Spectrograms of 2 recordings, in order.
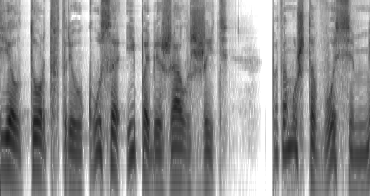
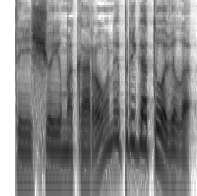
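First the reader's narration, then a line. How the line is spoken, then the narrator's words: Joyful barking. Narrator (Russian): радостно залаял я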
